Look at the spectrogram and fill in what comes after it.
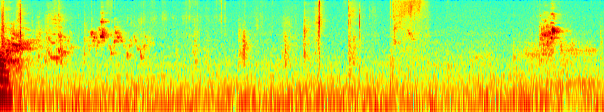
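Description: Pet birds chirping faintly indoors, a few brief high chirps about a second in and again near the end, with faint clicks and rustles in between.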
